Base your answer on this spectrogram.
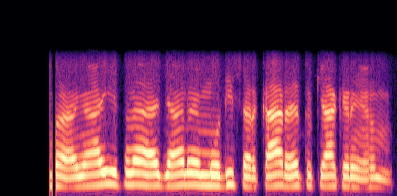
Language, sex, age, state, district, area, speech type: Hindi, male, 18-30, Uttar Pradesh, Azamgarh, rural, conversation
